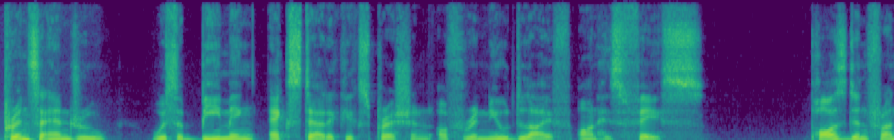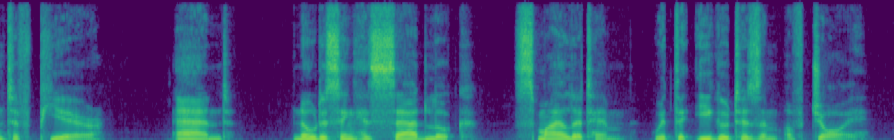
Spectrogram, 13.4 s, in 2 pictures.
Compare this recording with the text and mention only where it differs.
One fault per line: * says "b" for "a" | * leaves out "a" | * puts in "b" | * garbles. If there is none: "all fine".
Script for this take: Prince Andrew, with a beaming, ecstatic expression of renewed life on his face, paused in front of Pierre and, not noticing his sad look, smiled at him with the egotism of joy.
* leaves out "not"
